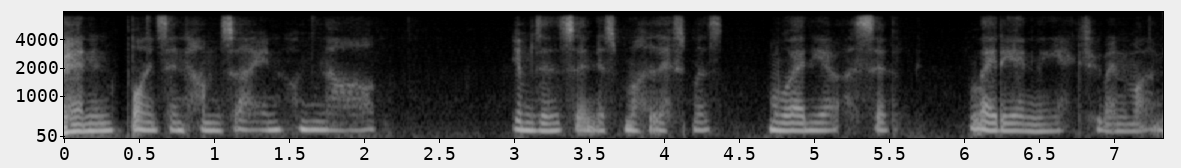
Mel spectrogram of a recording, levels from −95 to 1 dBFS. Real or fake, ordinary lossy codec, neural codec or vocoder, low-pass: fake; none; codec, 16 kHz in and 24 kHz out, 0.8 kbps, FocalCodec, streaming, 65536 codes; 7.2 kHz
